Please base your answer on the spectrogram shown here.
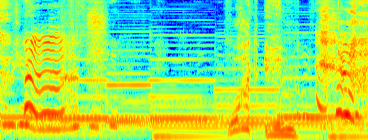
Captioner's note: crying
